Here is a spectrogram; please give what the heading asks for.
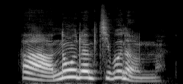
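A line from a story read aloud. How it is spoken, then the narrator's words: Exclaimed. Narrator (French): s'écria l'ouvrier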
